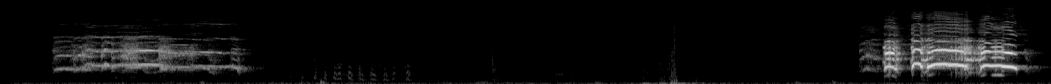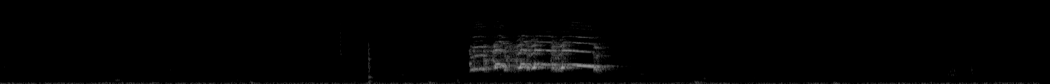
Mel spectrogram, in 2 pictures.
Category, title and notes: Sound effects > Animals
250820 103850 PH Roosters
Roosters. (Take 1) Recorded in the surroundings of Santa Rosa (Baco, Oriental Mindoro, Philippines)during August 2025, with a Zoom H5studio (built-in XY microphones). Fade in/out applied in Audacity.
ambience, atmosphere, chicken, chickens, cock-a-doodle-doo, countryside, farm, field-recording, morning, Philippines, rooster, roosters, Santa-Rosa, SFX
